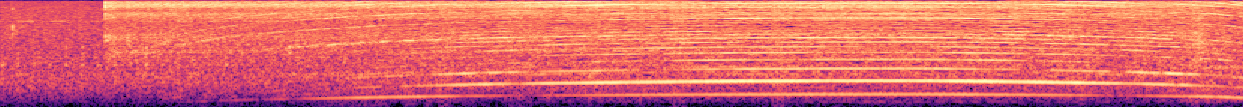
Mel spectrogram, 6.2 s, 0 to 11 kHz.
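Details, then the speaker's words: Decoder from an old Hornby Class 101 three-car DMU on a decoder tester: clean, steady motor whine climbs in pitch as power comes on, then holds evenly, running forward and back; decoder motor functions work properly. "And if you can hear that whine, you understand that it's going forward. And back. So we know the motor functions are working on this decoder."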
